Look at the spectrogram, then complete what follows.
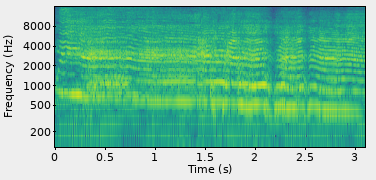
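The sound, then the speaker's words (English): Twin babies, woken by a hoof slammed on a table, wail loudly at the same time, their high, strained cries overlapping in a continuous sobbing stream with only brief catches of breath. “Phoenix blushed and looked around nervously, knowing the judge would blame him for making the twins cry.”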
